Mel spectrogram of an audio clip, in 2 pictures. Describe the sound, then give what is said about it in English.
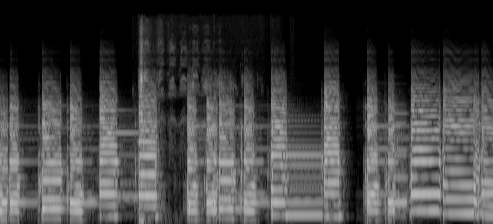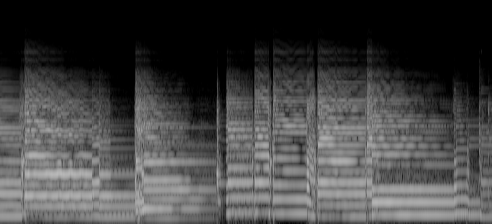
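A Supro Sahara electric guitar is played through distortion and effects, ringing out a run of loud single notes and chords, alone with no voices. “What kind of guitar is that, John? It sounds electric-y. Are you familiar with Supro?”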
